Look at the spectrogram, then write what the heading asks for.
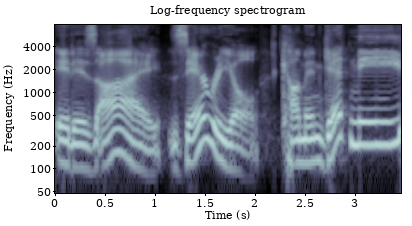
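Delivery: heavenly angelic voice, swooping and sing-song. Describing the scene, the speaker voices the creature speaking through an angelic voice. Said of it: "Through like her angelic voice".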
